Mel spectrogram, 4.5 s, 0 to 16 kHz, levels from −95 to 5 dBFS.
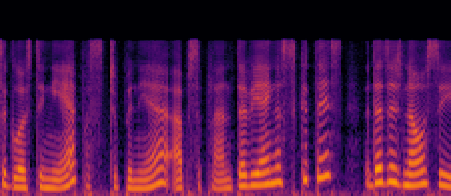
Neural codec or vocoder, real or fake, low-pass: codec, 16 kHz, 0.2 kbps, FocalCodec; fake; 7.2 kHz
